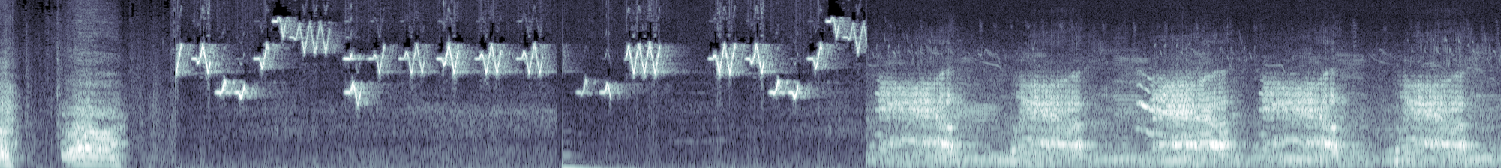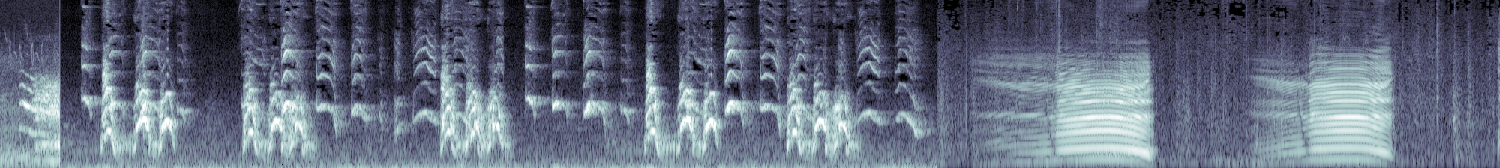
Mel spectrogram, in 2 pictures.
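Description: A run of different animal calls, ending with a cow mooing twice near the end, each a long call that rises and falls in pitch.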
